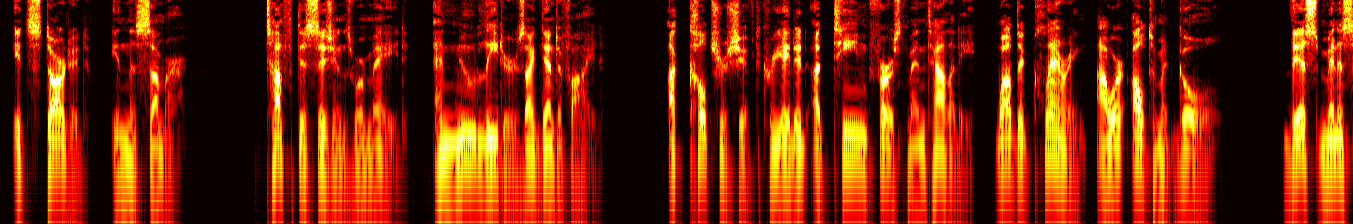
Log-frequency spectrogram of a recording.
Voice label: english canadian commercial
